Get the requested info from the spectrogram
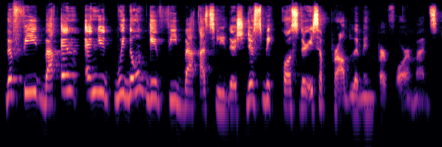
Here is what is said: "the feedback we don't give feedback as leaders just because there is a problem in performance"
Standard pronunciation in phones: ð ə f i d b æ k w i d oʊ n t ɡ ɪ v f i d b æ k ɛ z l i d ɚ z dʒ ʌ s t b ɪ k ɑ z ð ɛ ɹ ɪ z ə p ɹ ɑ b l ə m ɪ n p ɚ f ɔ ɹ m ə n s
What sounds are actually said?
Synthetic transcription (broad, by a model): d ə f i d b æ k w i d oʊ n t ɡ ɪ v f i d b æ k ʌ s l i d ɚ s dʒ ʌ s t b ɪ k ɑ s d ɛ ɹ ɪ s ə p ɹ ɑ b l ə m ɪ n p ɚ f ɔ ɹ m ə n s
